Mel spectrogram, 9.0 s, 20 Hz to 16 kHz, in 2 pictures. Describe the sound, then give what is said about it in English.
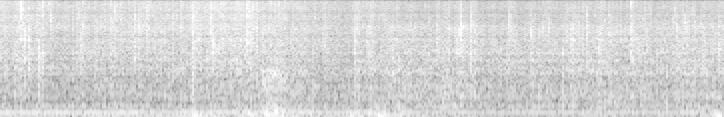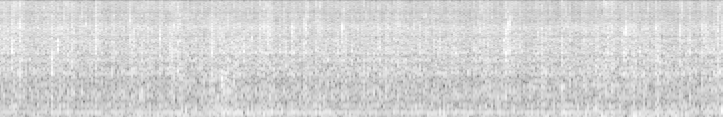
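Four tablespoons of butter melt in a pan with a soft, steady sizzle, faint and unbroken, with no talking. “we're going to put in our butter to melt. 4 tablespoons of butter.”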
